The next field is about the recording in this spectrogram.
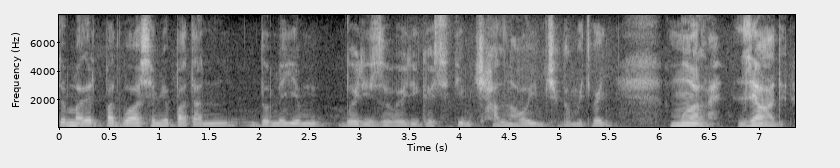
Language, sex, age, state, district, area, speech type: Kashmiri, female, 60+, Jammu and Kashmir, Srinagar, urban, spontaneous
